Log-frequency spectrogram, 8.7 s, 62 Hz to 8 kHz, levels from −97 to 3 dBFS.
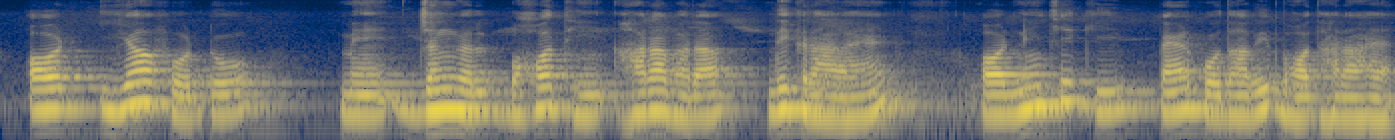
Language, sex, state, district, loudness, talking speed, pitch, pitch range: Hindi, male, Uttar Pradesh, Hamirpur, -18 LUFS, 145 wpm, 170 Hz, 150-190 Hz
